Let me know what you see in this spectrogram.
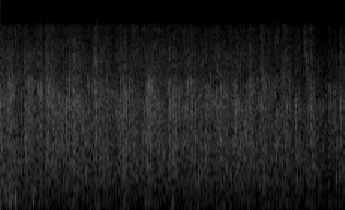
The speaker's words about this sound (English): Let's clap our hands to him again.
